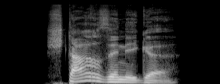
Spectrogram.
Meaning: inflection of starrsinnig: 1. strong/mixed nominative/accusative feminine singular 2. strong nominative/accusative plural 3. weak nominative all-gender singular
- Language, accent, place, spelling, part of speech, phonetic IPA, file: German, Germany, Berlin, starrsinnige, adjective, [ˈʃtaʁˌzɪnɪɡə], De-starrsinnige.ogg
